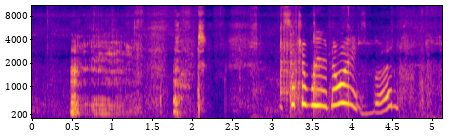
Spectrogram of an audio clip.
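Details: Spot, a pet pig kept by its owners, making a funny, weird noise when touched: a run of short whiny squeals with wavering, rising and falling pitch, mixed with a person talking to it.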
